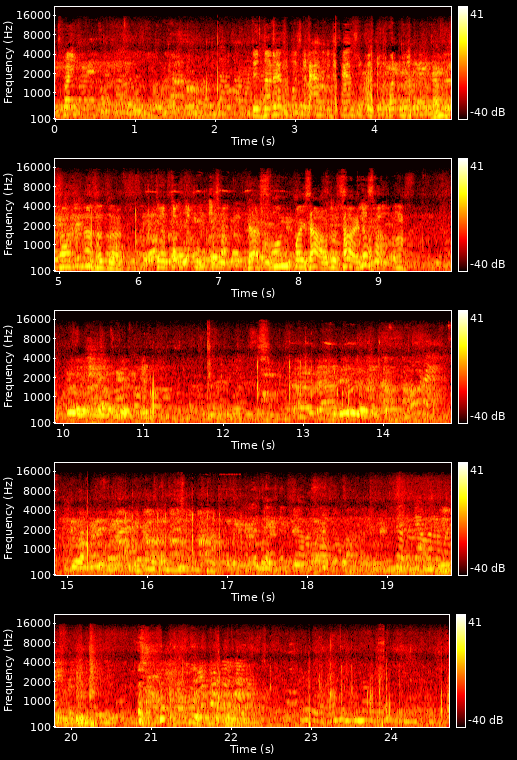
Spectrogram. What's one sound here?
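A middle-aged man talks on a phone close by, calmly.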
